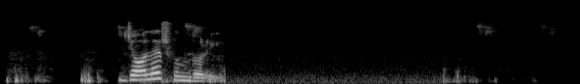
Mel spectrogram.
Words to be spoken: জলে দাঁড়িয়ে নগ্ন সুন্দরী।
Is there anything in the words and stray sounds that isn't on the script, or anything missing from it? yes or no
yes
